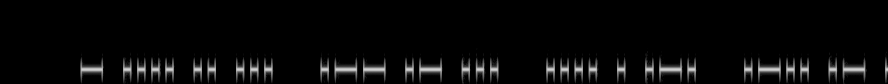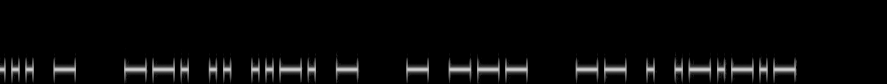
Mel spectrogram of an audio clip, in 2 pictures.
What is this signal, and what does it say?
Morse code, heard as a keyed tone, about 17 wpm, 700 Hz. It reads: THIS WAS HER LAST GIFT TO ME.
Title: Sentences from Top 1000 Words - Review Part 6 - 17wpm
